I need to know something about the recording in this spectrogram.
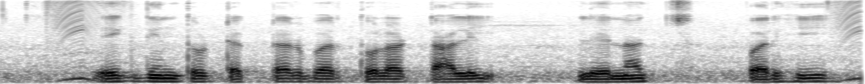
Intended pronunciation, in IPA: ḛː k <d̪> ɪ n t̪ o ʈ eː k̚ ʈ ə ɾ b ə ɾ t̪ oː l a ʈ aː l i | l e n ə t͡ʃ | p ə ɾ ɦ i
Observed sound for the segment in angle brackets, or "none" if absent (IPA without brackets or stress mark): d̪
